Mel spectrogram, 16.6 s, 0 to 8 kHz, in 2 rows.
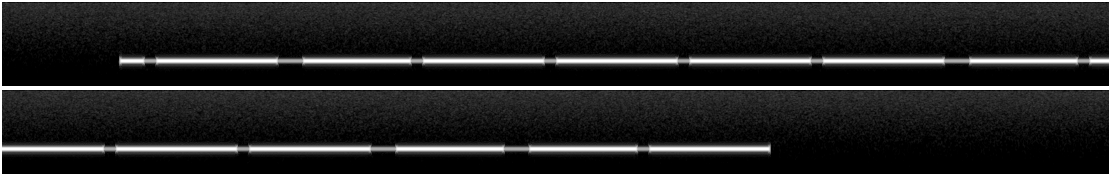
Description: Radio time signal (DCF77), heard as a tone whose level steps once a second, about 910 Hz. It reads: 0 1 0 0 0 0 1 0 0 0 1 1 0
